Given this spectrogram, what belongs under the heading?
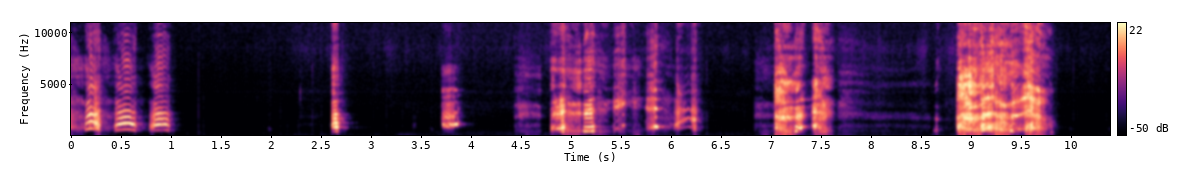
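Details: Repeated coughing from someone who is sick: harsh bursts, some high-pitched and honking, others rough and breathy, ending in a long, forceful cough.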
